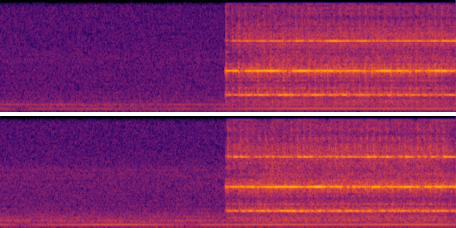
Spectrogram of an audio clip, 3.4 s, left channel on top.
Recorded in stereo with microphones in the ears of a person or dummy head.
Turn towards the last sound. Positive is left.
turn(degrees=20)  # may be behind; listen again after turning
